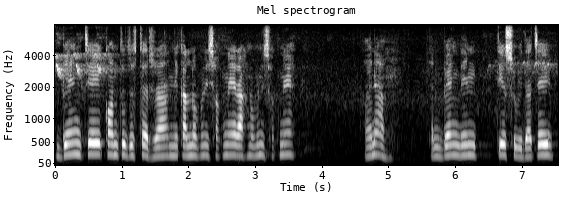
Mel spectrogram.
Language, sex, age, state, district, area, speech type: Nepali, male, 18-30, West Bengal, Alipurduar, urban, spontaneous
